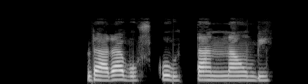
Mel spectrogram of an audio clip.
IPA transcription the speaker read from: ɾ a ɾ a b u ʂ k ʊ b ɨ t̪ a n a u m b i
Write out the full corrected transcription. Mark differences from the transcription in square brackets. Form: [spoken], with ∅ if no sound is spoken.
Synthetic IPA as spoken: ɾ a ɾ a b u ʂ k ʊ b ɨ t̪ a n a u m b i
